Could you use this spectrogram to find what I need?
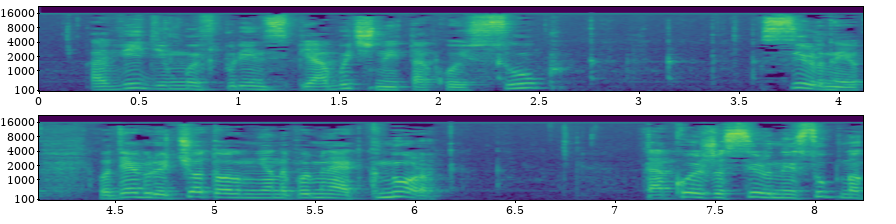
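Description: A spoon stirs and clinks against a metal mug.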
